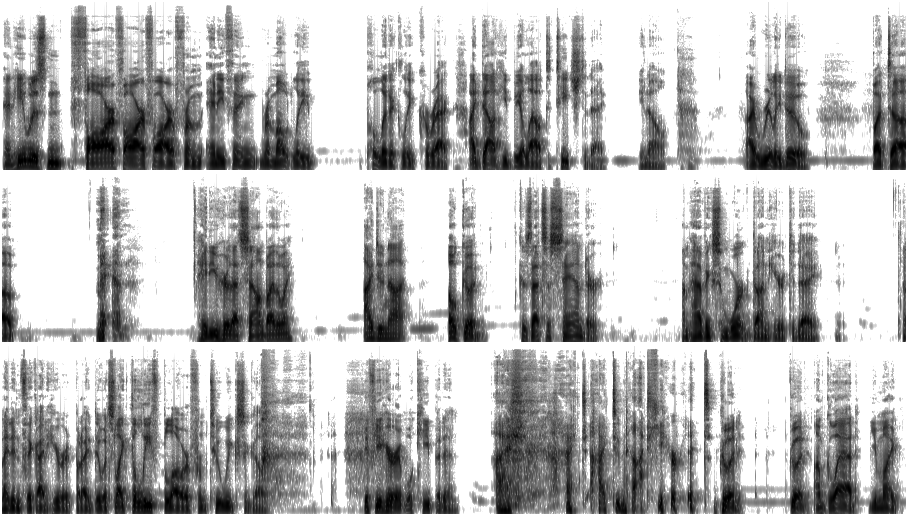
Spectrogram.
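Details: Man who stammered since youth and says it now rarely recurs, with word repetitions heard: stuttering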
